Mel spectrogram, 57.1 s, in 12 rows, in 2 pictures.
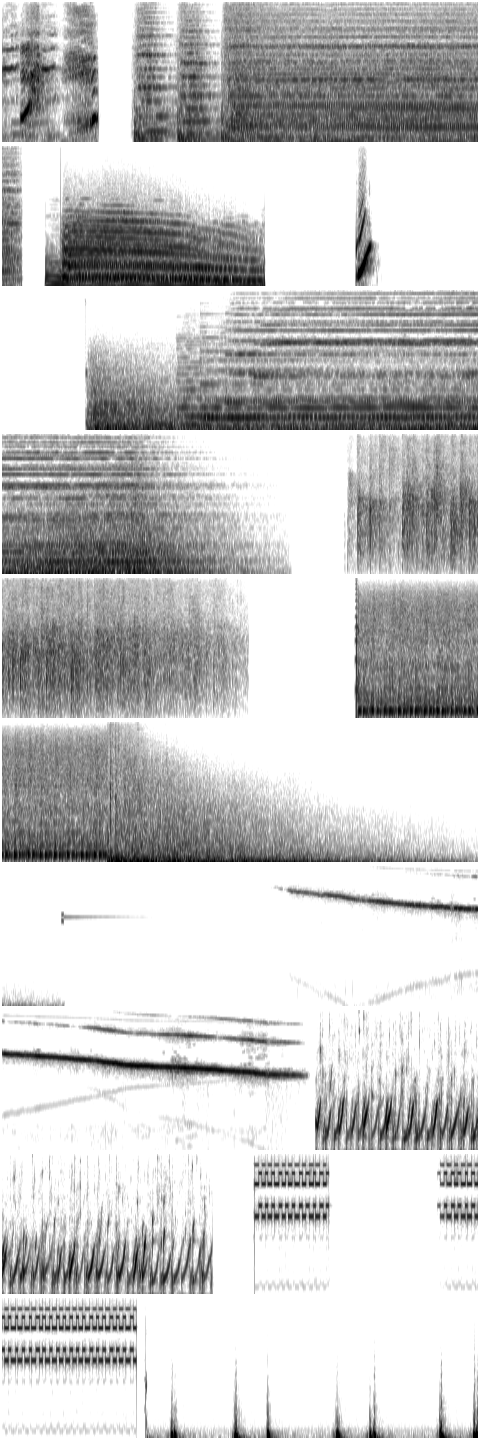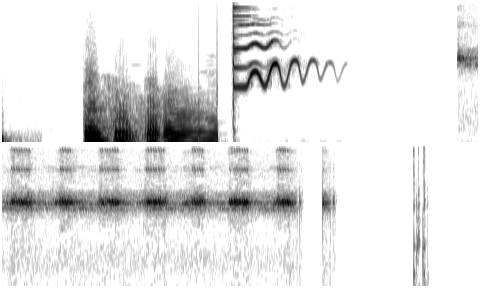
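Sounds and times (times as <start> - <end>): applause: 17.7 - 21.6
telephone ringing: 40.6 - 41.4, 42.4 - 44.2
heartbeat thumps: 44.3 - 47.8
drum sound effect: 44.5 - 45.6, 46.2 - 47.7.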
